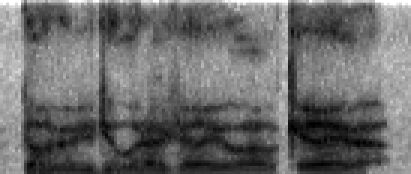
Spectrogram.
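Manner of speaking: hushed superhero voice. Imitating an actor's take on the hero, in a quiet Batman voice. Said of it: "trying to do a quiet Batman".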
